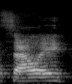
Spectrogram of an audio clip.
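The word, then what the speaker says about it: Šalé: kid from check uh sale Sally it's spelled sale but you know it's not pronounced that way because it's it's a Czech name um again he looked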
